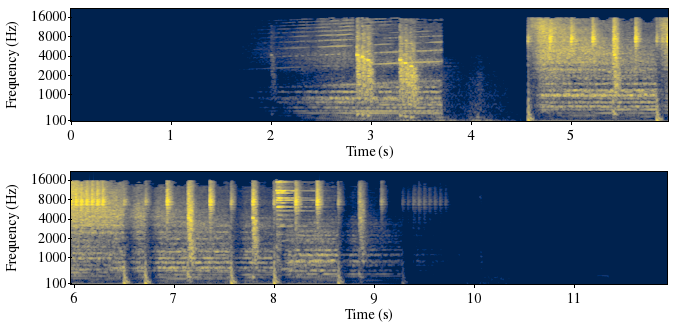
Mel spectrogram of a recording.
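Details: Electronic music rises from silence, then booming bass and drum-machine hits play before fading out to near quiet, with no animal sound.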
